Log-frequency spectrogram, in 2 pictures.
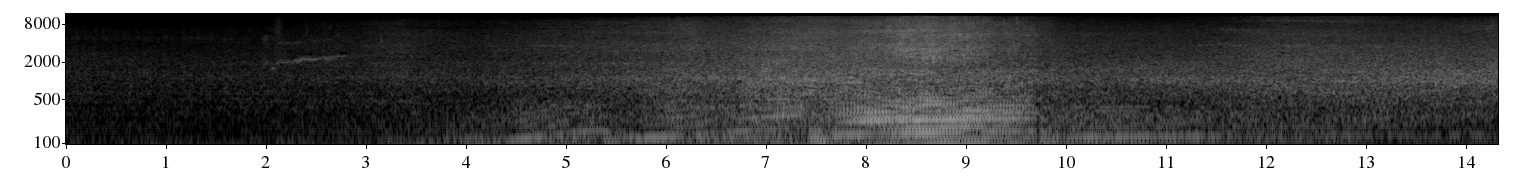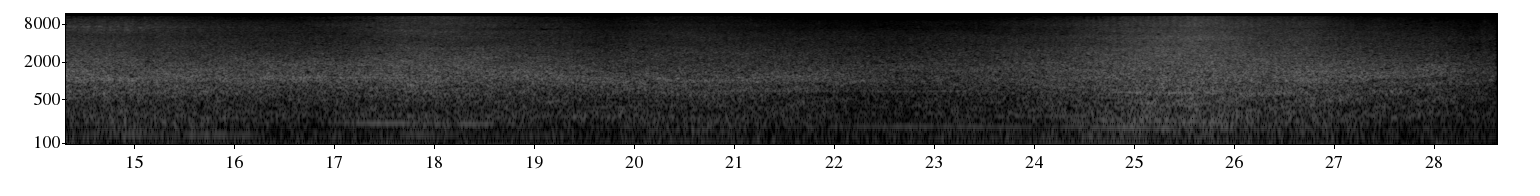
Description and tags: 080808 29 City Traffic Road Bus
waiting on bus station with diesel lorry on the right
bus, road, traffic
